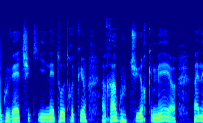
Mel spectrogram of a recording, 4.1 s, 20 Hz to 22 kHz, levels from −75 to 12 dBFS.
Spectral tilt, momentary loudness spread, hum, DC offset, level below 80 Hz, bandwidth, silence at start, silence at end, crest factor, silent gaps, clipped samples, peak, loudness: -5.5 dB/octave; 6 LU; none; under 0.1%; -60 dBFS; 16 kHz; 0 s; 0 s; 20 dB; none; under 0.1%; -14 dBFS; -35 LUFS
